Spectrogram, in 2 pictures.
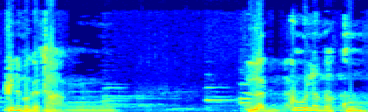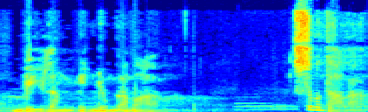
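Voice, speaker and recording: Deep, slow, dramatic male radio announcer. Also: creaky. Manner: formal, dramatic delivery. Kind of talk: formal scripted radio narration with credits. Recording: dull lo-fi radio, music behind.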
